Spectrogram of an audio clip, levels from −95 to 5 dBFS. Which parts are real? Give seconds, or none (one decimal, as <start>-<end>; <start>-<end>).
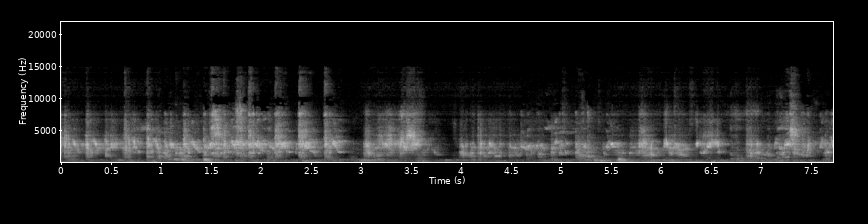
1.0-3.0; 4.6-5.5; 7.0-7.7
